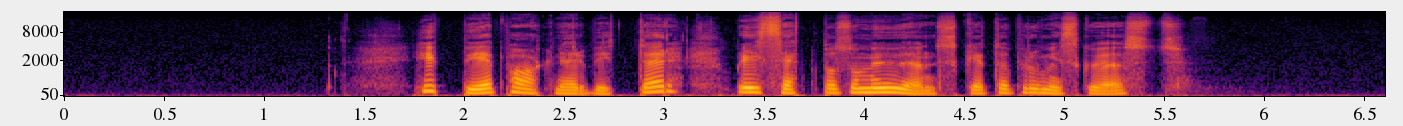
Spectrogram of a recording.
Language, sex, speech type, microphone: Norwegian, female, read, Sennheiser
